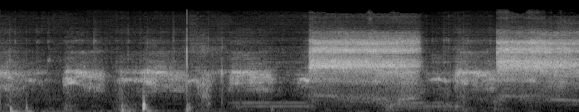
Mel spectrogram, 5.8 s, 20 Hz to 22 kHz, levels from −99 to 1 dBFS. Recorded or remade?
remade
